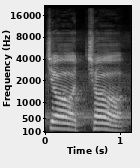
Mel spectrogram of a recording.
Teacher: इसका उच्चारण स्थान है तालु। जीभ ऊपर की ओर आप देखिए, च, छ ऊपर बीचों बीच में टच कर रही है, स्पर्श कर रही है। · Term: च वर्ग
